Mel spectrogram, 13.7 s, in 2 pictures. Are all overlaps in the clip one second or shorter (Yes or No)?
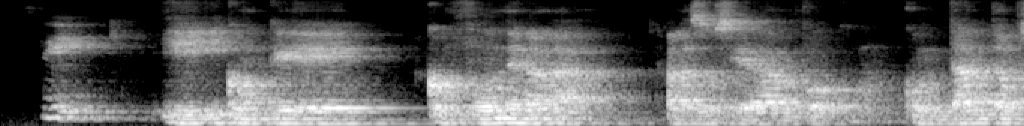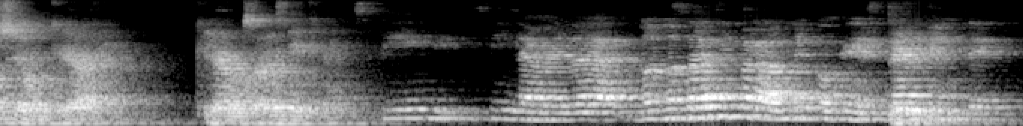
Yes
